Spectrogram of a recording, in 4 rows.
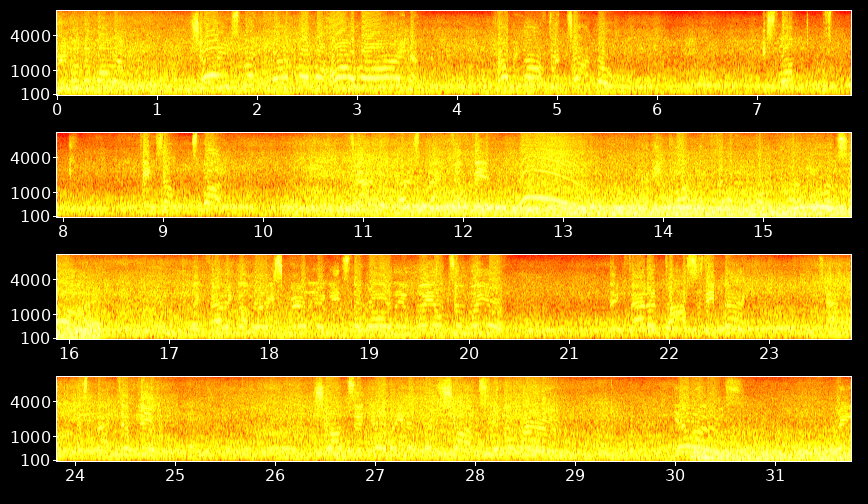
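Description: A pack of winged sprint cars racing on a dirt oval, several methanol-burning 410-cubic-inch V8s at full throttle, their pitch rising and falling as they pass. About a third of the way in the sound swells louder and fuller, then drops off abruptly about halfway through.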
